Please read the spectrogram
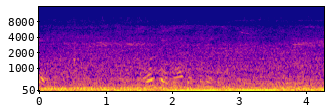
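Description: Steady roar of busy road traffic close by, with a deeper rumble swelling through the middle as a heavy vehicle passes.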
